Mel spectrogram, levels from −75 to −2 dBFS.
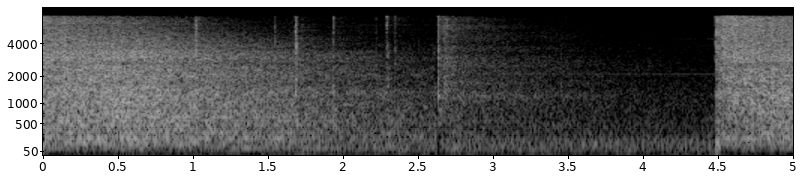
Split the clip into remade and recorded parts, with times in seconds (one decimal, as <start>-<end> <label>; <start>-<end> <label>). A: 0.0-2.1 recorded; 2.1-2.8 remade; 2.8-5.0 recorded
